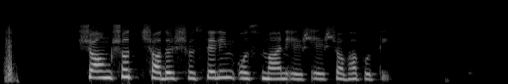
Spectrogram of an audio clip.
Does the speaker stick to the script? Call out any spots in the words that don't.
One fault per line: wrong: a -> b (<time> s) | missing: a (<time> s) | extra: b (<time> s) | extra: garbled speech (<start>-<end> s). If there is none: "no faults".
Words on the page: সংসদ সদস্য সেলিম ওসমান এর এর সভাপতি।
no faults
